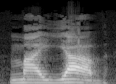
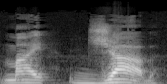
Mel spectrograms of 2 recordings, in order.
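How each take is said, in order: First: The word begins with a Y sound. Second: The word begins with a strong J sound. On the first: The speaker calls it wrong. "It's never yab" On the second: The speaker calls it right. "It's always my job with a strong J sound"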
